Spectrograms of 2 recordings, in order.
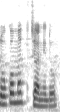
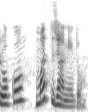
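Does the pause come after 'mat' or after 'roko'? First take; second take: after mat; after roko. First: The pause comes after the word mat. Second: The pause comes after the word roko. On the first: Let them go without stopping them. "रोको मत के बाद है अल्प विराम चिन्ह का प्रयोग" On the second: Stop them and do not let them go. "रोको के बाद क्या है अल्प विराम का प्रयोग"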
